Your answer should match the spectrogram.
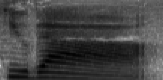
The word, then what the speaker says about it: ciudad: And pay attention that when a word finishes with the, we don't really pronounce the de, it's a long a. Por ejemplo, la ciudad.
